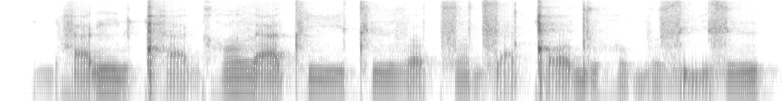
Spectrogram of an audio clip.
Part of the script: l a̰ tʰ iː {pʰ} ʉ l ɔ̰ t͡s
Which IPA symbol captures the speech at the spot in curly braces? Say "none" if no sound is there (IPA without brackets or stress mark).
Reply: tʰ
